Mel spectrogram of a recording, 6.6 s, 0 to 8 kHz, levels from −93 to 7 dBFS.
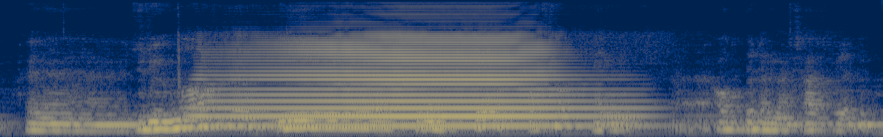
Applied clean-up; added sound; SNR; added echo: none; Wind instrument, woodwind instrument; -4 dB; reverberation time 0.9 s.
